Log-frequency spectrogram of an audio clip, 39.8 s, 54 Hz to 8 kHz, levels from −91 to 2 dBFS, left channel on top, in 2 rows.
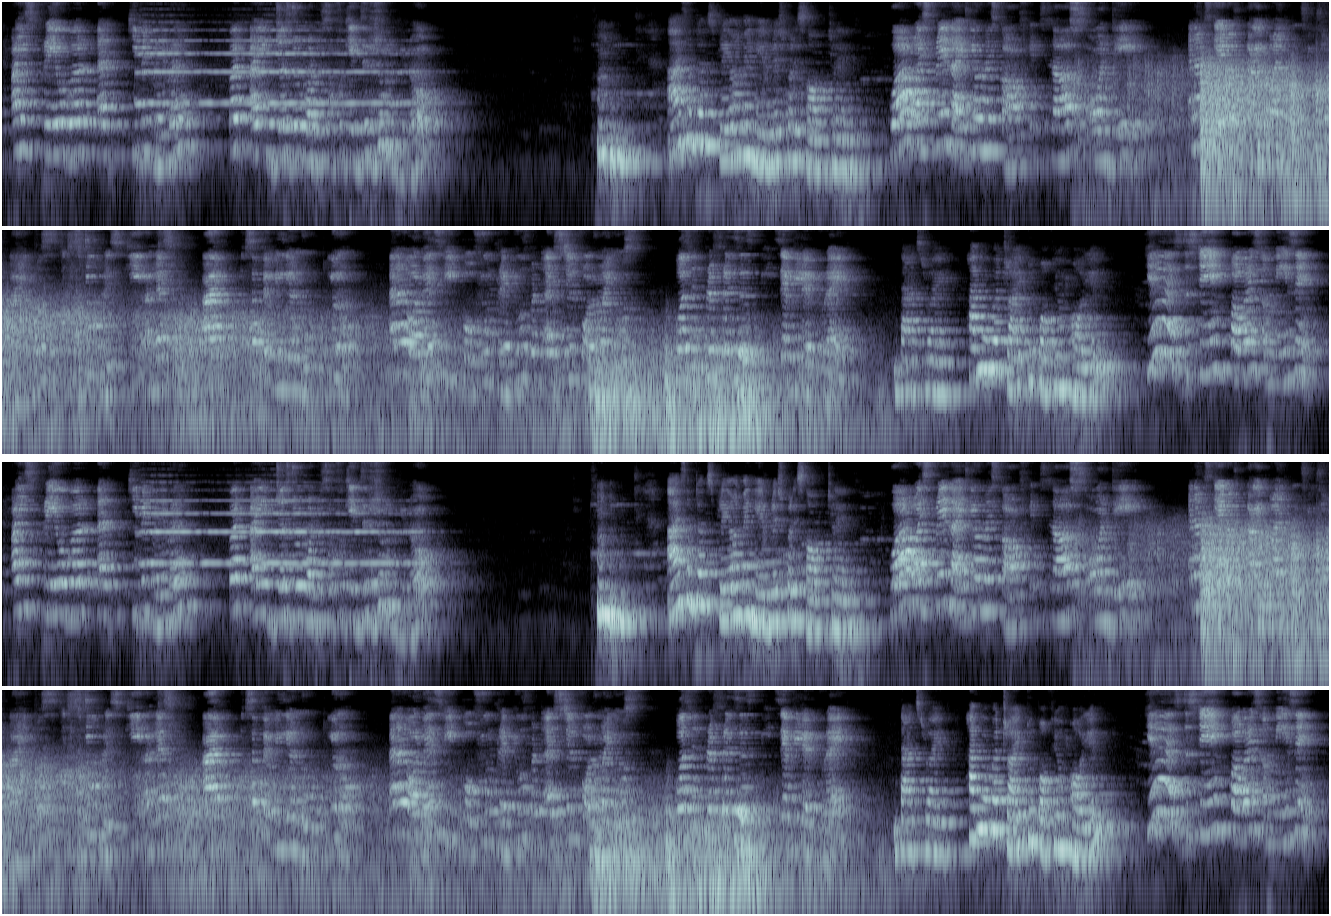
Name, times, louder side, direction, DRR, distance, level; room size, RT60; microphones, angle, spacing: voice 1, 0.1-2.8 3.4-6.4 13.3-17.1 17.8-22.5 22.9-25.2 25.7-29.4 30.0-31.1 31.6-32.6 37.1-39.5, equal, 5° left, -7 dB, 0.5 m, -29 dB
Trumpet, 2.0-6.3, right 2 dB, 40° left, 0.8 m, -33 dB
voice 2, 8.8-12.9 30.9-31.1 33.3-36.5, right 3 dB, 70° right, 3 dB, 0.4 m, -25 dB
Thunder, 16.0-33.2 33.5-33.6, left 1 dB, 70° left, 0.5 m, -31 dB
3.2 x 2.1 x 2.7 m, 1.1 s
head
